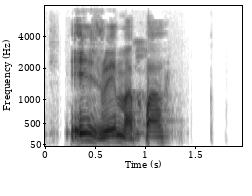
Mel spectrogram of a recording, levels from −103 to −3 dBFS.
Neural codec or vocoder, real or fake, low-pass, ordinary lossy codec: none; real; 7.2 kHz; Opus, 64 kbps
